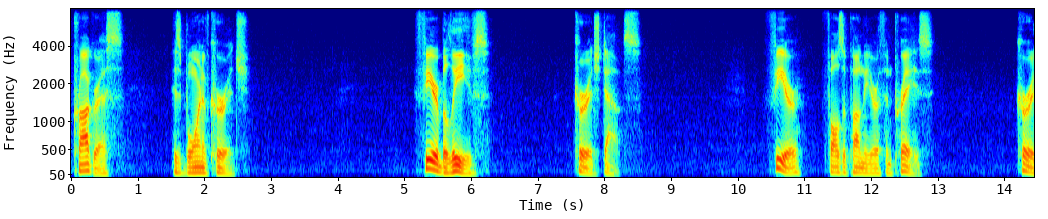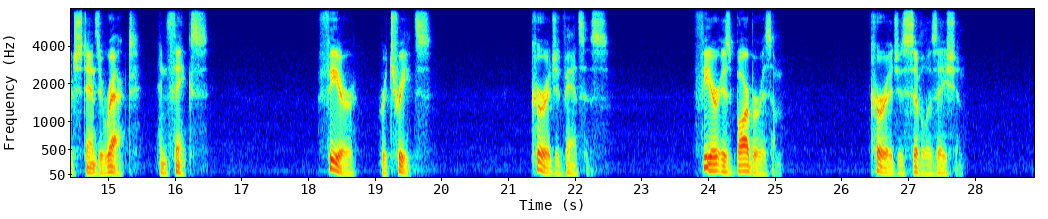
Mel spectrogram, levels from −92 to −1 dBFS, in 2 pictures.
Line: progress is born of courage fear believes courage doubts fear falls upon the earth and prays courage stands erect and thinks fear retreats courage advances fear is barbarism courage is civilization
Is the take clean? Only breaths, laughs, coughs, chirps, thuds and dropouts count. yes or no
yes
